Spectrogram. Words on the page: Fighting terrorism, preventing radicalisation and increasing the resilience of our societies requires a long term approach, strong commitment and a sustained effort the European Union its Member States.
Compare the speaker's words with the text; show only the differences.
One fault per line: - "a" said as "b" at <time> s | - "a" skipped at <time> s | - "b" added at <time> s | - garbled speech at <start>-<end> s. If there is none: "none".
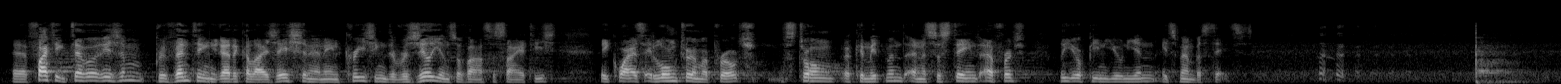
none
